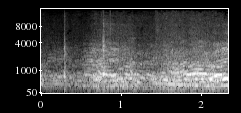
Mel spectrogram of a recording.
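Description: Voices of several people chattering, with two or three short clicks in the first second.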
